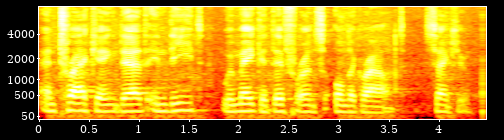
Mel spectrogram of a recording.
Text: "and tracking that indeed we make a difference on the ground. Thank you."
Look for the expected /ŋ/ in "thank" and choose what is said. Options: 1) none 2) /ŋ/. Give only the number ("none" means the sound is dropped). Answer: 2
